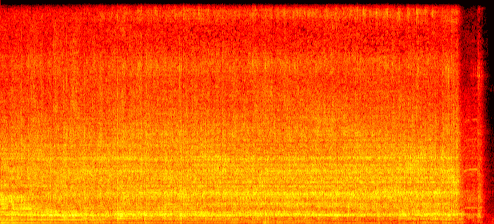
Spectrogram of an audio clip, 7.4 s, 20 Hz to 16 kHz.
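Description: A DongCheng DCPB358 impact wrench loosening a bolt: a loud, continuous mechanical rattling hammer that runs steadily for about seven seconds, then stops abruptly.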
